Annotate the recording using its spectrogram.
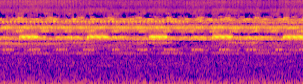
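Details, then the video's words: Evening chorus of crickets in a quiet park, several continuous high-pitched trills overlapping, plus short chirp bursts returning roughly every second; a faint low background noise runs throughout. "Park Serenade: Cricket Sounds in a Peaceful Park"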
